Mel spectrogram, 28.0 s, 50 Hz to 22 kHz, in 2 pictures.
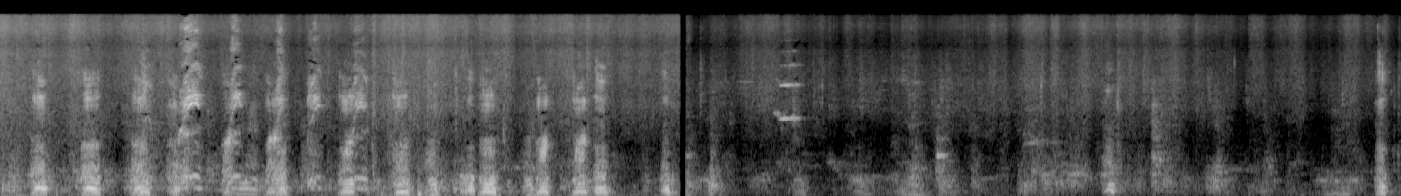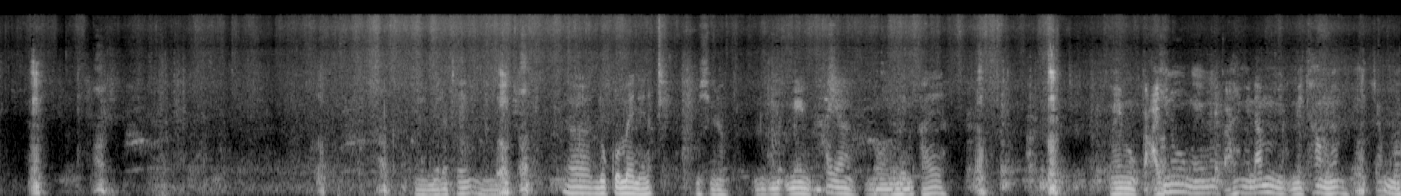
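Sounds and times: piglets grunting: 0.3 - 6.8.

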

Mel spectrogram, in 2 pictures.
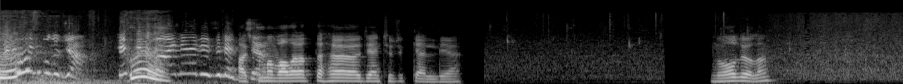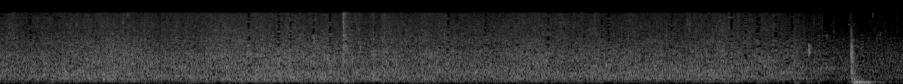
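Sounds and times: floodwater rushing: 4.8 - 18.0.

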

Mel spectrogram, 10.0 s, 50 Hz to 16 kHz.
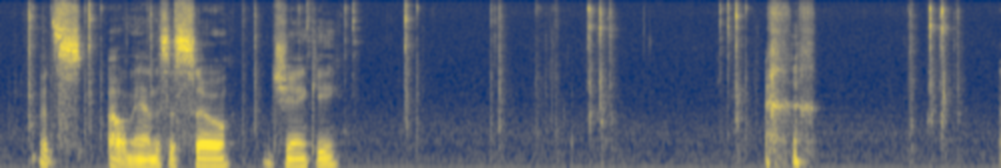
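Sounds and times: keyboard keys tapping: 9.1 - 9.6.

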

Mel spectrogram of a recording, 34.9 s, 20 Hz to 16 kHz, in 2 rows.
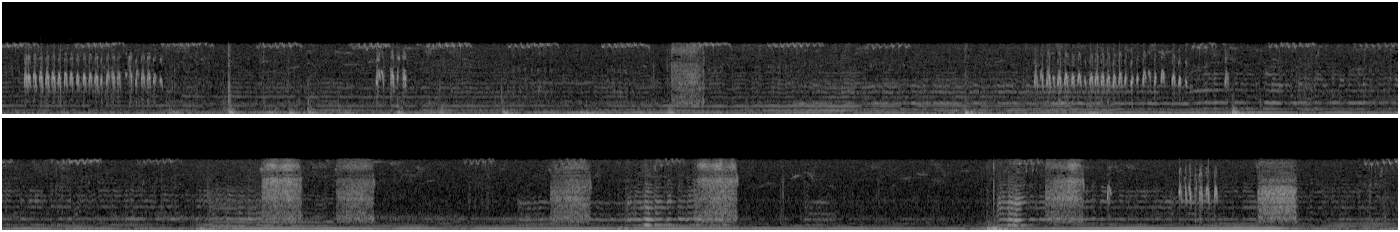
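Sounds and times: rapid rattling call: 0.0 - 2.4, 4.6 - 5.7, 12.9 - 15.4, 32.2 - 33.7
low hum: 0.0 - 34.9.

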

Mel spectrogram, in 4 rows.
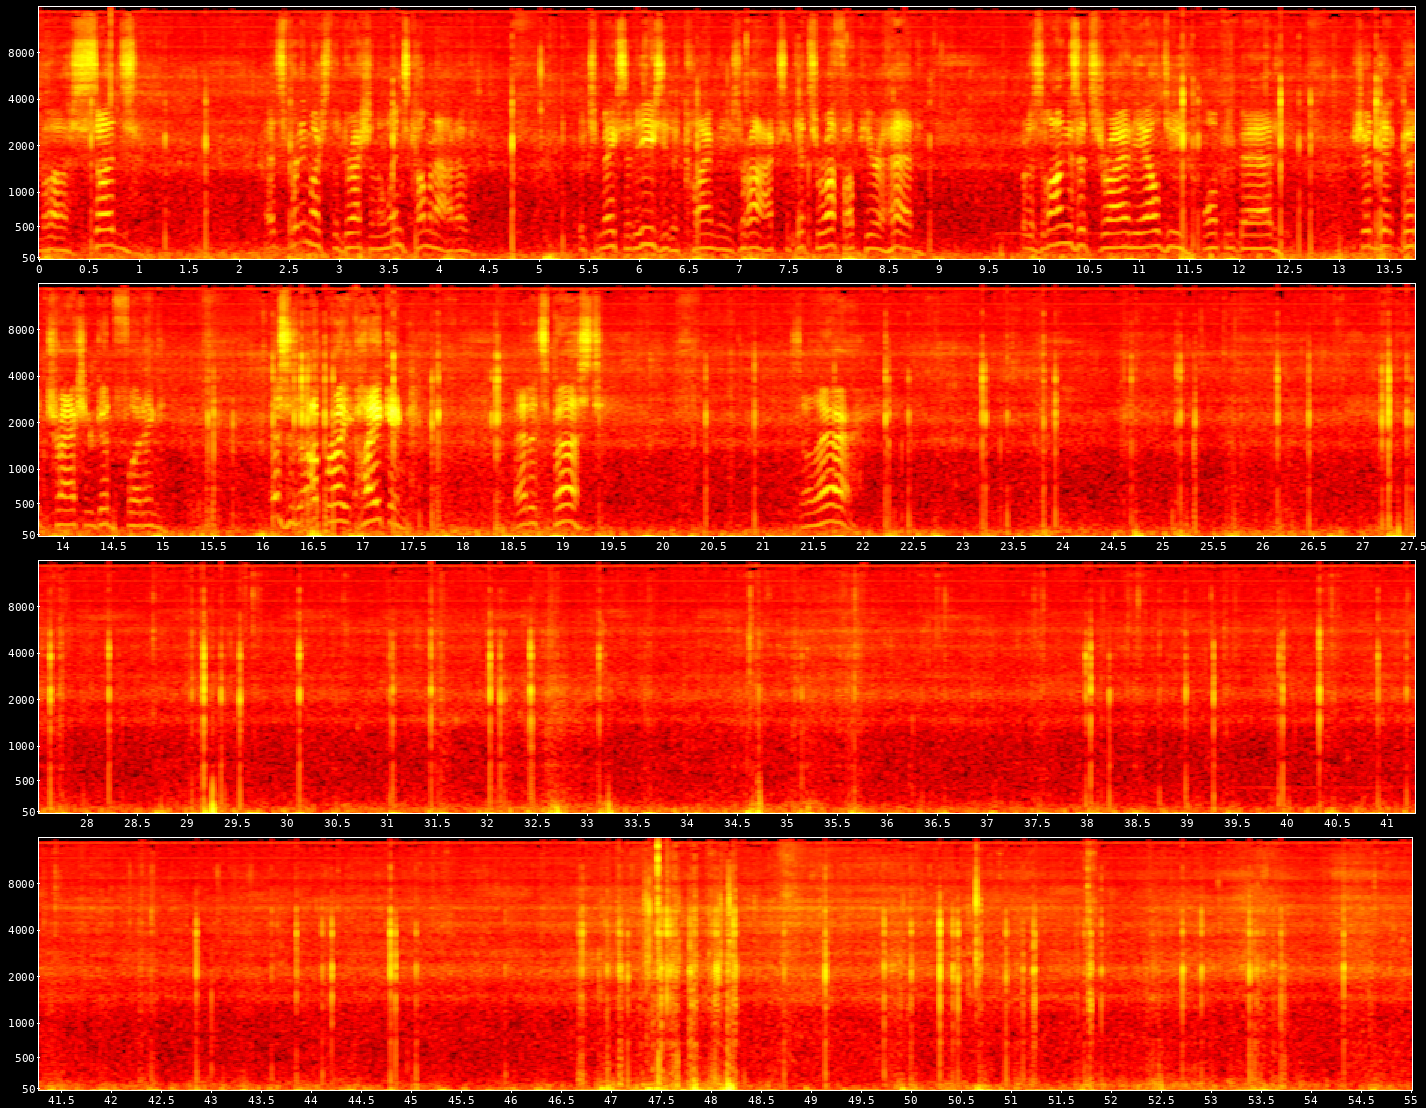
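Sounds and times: water washing against rocks: 0.0 - 1.4, 9.8 - 20.4
wind buffeting microphone: 0.0 - 55.0
footsteps on concrete and stone: 9.9 - 55.0
footsteps scuffing on boulders: 46.6 - 55.0.

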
